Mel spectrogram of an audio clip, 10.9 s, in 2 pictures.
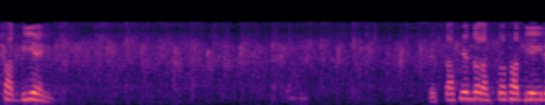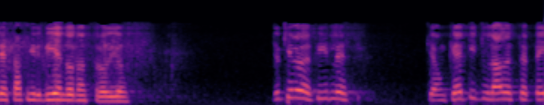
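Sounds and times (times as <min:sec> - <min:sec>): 
speech: 0:00.0 - 0:00.6, 0:04.3 - 0:06.8, 0:08.2 - 0:09.1, 0:09.7 - 0:10.8
audience applause: 0:00.0 - 0:05.9.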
